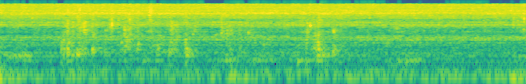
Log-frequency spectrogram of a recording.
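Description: Steady tap water runs into a bathroom sink while a face is rinsed, a constant hiss with small splashes and trickles.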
